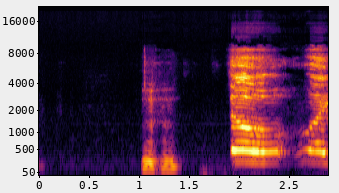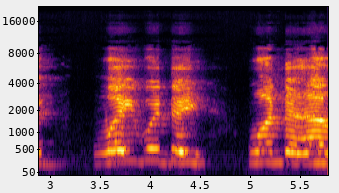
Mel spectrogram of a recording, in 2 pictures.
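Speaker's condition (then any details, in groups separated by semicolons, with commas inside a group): Cerebral palsy; atypical gait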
